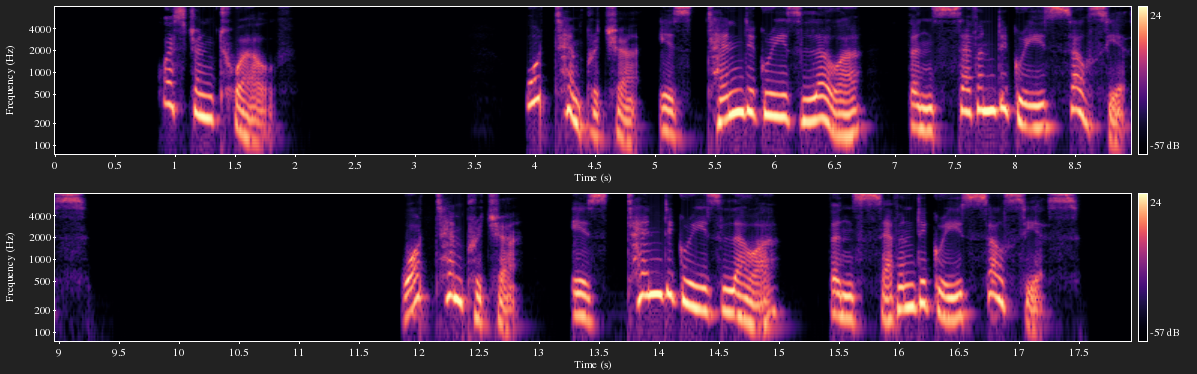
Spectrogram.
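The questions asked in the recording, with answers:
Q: What temperature is 10 degrees lower than 7 degrees Celsius?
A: -3 degrees Celsius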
